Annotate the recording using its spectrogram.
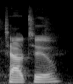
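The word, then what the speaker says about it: Tautou: Tautu, is that what it was? – Tautu.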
